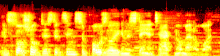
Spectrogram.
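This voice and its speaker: A man's voice: medium pitch, lively intonation, fast. A man chatting casually and informally as a game streamer, meandering from thought to thought. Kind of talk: casual rambling stream chat while playing. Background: game music.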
